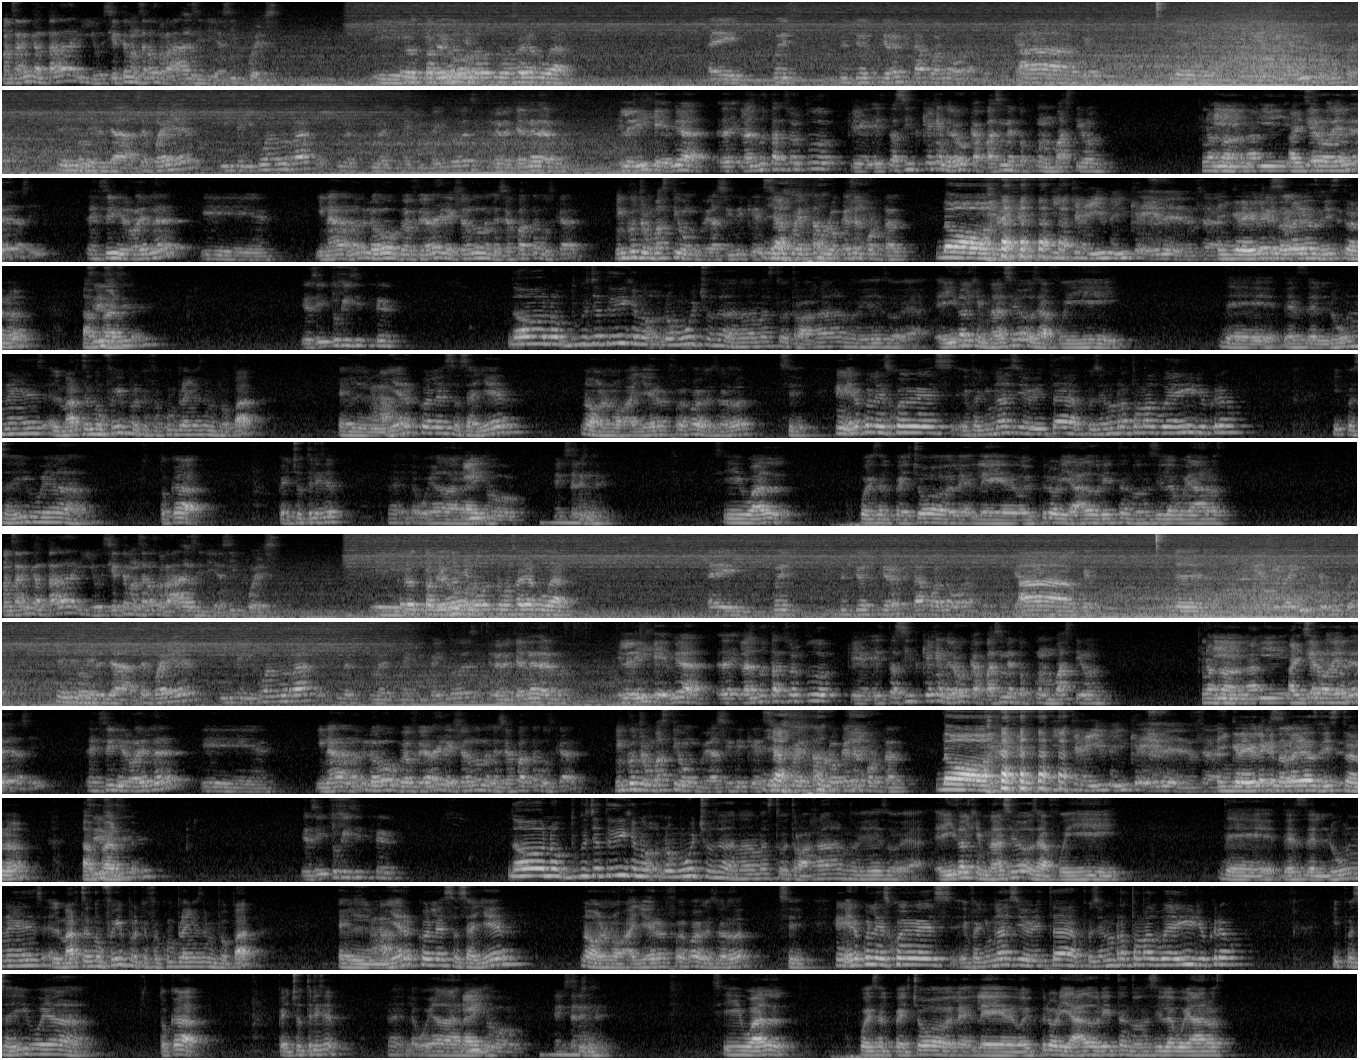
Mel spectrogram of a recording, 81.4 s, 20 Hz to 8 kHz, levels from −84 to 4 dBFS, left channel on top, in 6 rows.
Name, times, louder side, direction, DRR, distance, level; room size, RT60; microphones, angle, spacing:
voice 1, 0.0-2.7 3.7-4.8 7.0-10.5 12.4-13.6 14.2-19.2 19.7-24.6 25.6-27.5 27.9-29.8 30.2-32.9 33.2-36.2 37.0-39.4 39.7-40.4 41.6-42.1 43.7-44.6 57.9-58.2 62.6-62.8 72.3-72.9 73.3-73.8, equal, 15° right, 1.6 m, -33 dB
Bus, 1.6-20.2, left 2 dB, 45° left, 0.8 m, -38 dB
Bathtub (filling or washing), 3.4-20.0 21.0-21.1 21.5-21.6, right 4 dB, 75° right, 1.1 m, -43 dB
voice 2, 4.0-5.8 10.2-11.1 11.6-12.3 14.1-14.5 25.6-26.1 26.4-27.2 34.7-35.8 36.5-37.9 38.6-38.7 39.3-40.9 41.5-42.1 45.7-51.9 52.8-56.8 57.6-59.5 60.0-61.7 62.0-62.3 62.6-66.6 67.5-68.7 69.4-69.8 70.6-71.2 71.7-72.7 73.3-73.9 75.0-75.7 76.4-80.0, right 2 dB, 40° right, 0.9 m, -28 dB
6.3 x 2.8 x 2.5 m
head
